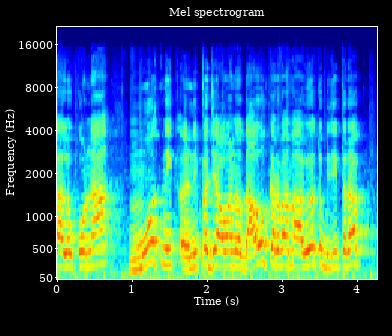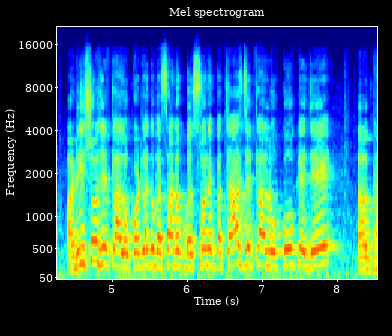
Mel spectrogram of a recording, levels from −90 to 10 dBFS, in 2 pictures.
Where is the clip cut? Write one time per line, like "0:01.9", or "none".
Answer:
none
